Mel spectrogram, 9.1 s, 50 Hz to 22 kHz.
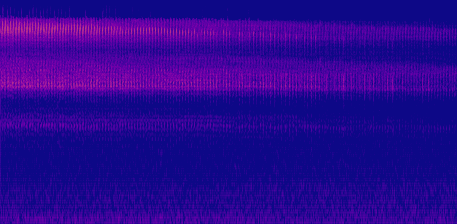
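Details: Large brown cicada singing on 30 July 2022 by the Furuta Magarikawa river in Nishinoomote, Tanegashima: a loud, dense, high sizzling drone, rapidly pulsed, slowly fading in volume across the clip.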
